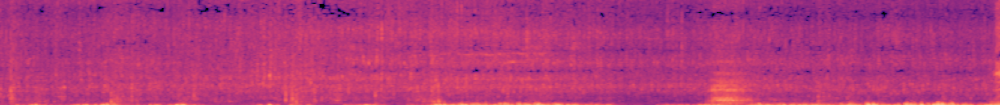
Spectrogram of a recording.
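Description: A small creek trickling over rocks, under an uneven low rumble that is loudest about five seconds in.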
